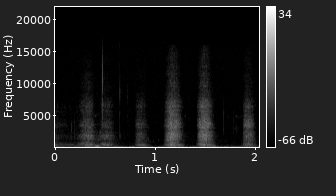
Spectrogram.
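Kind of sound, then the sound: vocal imitation, imitated gasp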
